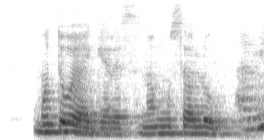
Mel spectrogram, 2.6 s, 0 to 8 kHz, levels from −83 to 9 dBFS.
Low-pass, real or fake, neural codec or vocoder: 7.2 kHz; real; none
